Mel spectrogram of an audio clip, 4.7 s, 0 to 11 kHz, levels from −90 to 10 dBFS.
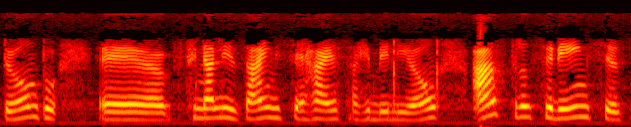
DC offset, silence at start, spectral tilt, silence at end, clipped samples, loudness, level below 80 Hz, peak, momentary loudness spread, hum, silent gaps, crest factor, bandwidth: under 0.1%; 0 s; -3 dB/octave; 0.1 s; under 0.1%; -25 LUFS; -76 dBFS; -2 dBFS; 11 LU; none; none; 22 dB; 8 kHz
